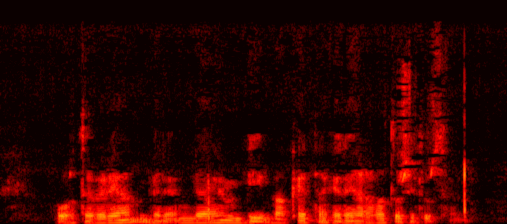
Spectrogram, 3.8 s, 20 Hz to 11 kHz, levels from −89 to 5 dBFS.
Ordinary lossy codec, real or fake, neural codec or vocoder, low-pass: AAC, 32 kbps; real; none; 9.9 kHz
